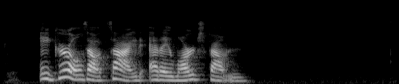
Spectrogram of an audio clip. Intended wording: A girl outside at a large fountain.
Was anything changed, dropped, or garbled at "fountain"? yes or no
no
